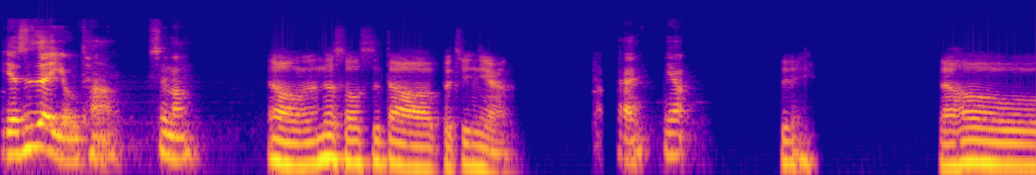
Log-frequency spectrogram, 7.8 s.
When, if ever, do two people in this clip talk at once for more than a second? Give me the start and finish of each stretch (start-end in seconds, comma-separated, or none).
none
